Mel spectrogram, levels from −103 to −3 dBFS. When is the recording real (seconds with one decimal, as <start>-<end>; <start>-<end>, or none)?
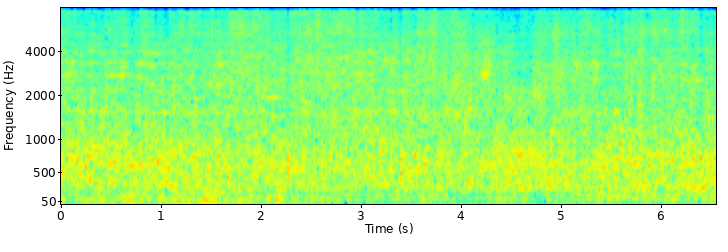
0.0-3.7; 5.4-6.6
